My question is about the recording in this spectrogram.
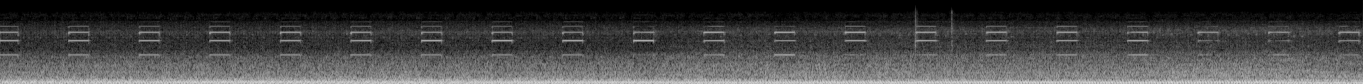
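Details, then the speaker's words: Detroit-engined truck with check engine and stop engine lights, reported motor noise: rapid evenly spaced high beeps over steady diesel idle; stop-engine warning, DEF sensor suspected, not confirmed. "When you guys hear that beep, it was getting on your nerves. Just turn down your volume real low and try and get this diagnostics going."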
